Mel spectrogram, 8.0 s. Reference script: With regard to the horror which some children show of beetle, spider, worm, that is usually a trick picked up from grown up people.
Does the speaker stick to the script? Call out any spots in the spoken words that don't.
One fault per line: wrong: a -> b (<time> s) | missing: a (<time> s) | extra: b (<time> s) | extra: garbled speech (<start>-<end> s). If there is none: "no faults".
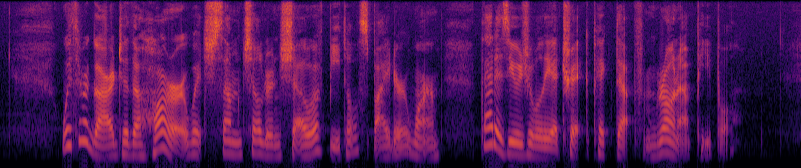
no faults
